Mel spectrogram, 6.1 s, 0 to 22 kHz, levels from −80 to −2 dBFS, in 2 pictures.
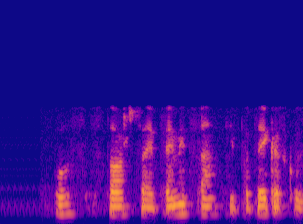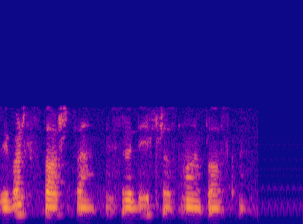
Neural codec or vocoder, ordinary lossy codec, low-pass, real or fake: none; none; 3.6 kHz; real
